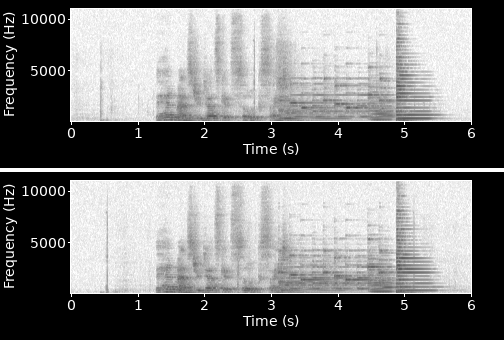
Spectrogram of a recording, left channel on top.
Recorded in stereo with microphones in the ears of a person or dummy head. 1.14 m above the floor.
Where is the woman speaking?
15° right (ahead or behind), 1.6 m.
